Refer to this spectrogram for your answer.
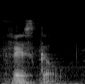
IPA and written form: ˈfɪs.kəl (Fiscal)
